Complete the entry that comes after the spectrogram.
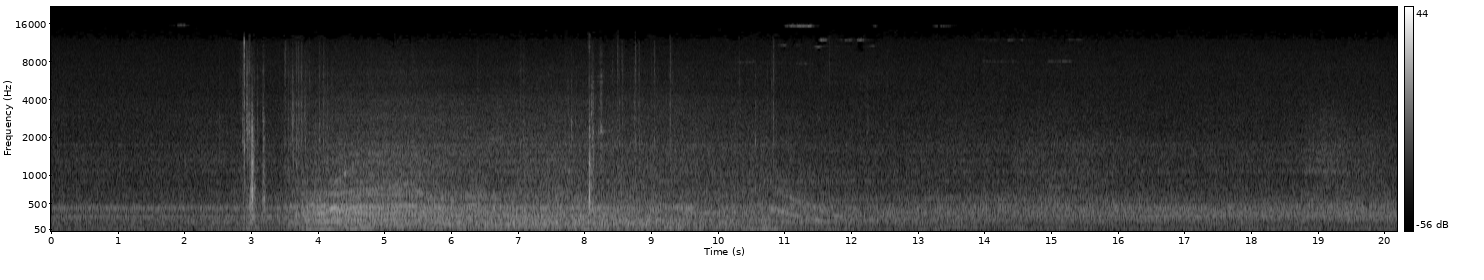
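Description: Car engine heard from inside the cabin, idling with a steady hum while stopped in traffic. A sharp click comes about three seconds in, then the engine note rises as the car pulls away, with another click about eight seconds in, before it settles into a steady drive.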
